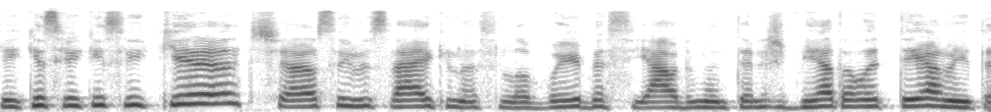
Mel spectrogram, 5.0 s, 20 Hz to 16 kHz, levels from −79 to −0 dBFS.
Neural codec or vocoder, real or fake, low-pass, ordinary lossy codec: codec, 24 kHz, 3 kbps, HILCodec; fake; 10.8 kHz; Opus, 64 kbps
